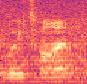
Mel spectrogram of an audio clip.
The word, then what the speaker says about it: lutein: the body so I just realized monthly pronounced lue time so lutein and zeaxanthin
